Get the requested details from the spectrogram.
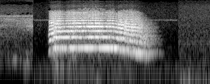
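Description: An elephant trumpets loudly.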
